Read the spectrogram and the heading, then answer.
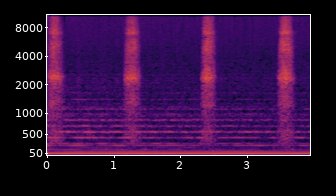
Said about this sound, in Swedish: Så om vi tänker oss att en full inandning då består av fyra sniffningar på det här sättet.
